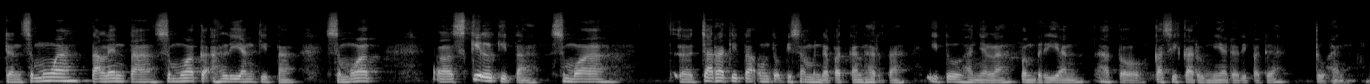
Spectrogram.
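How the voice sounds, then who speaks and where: A man's voice: medium pitch, a little slow. A man with an Indonesian accent preaches in a didactic way, reading scripture and explaining it phrase by phrase with short confirming tags.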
